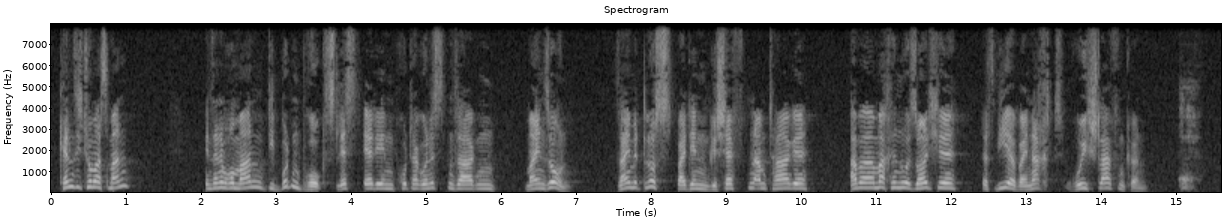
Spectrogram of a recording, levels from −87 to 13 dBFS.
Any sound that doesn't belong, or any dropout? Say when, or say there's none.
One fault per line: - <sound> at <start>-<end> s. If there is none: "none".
- throat clearing at 15.0-15.4 s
